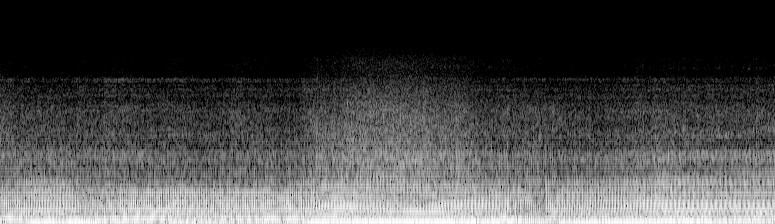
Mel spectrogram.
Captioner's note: engine sounds from ATV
